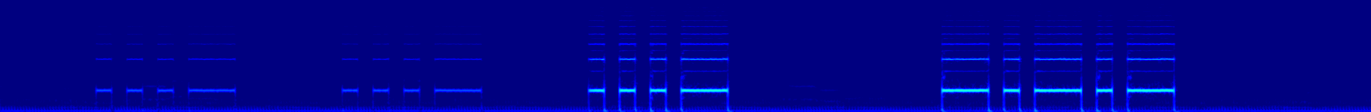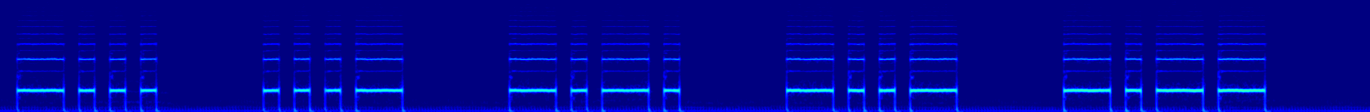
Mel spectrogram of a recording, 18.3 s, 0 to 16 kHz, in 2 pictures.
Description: Morse code, heard as a keyed tone, about 12 wpm, spaced as for 8 wpm, 720 Hz. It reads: VVV <KA> BVCXY
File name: repos / Morsekurs / DJ4UF Morsen24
